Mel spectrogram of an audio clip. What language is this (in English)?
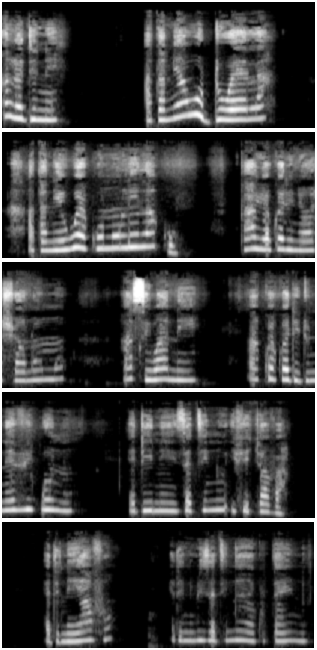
Ikposo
